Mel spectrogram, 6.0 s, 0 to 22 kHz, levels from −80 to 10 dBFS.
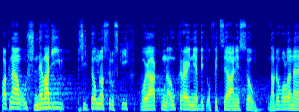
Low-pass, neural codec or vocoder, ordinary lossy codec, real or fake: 10.8 kHz; vocoder, 24 kHz, 100 mel bands, Vocos; Opus, 32 kbps; fake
